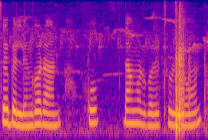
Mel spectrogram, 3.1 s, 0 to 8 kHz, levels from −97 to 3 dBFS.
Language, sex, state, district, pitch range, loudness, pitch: Chakma, female, Tripura, Unakoti, 215-250 Hz, -21 LUFS, 235 Hz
